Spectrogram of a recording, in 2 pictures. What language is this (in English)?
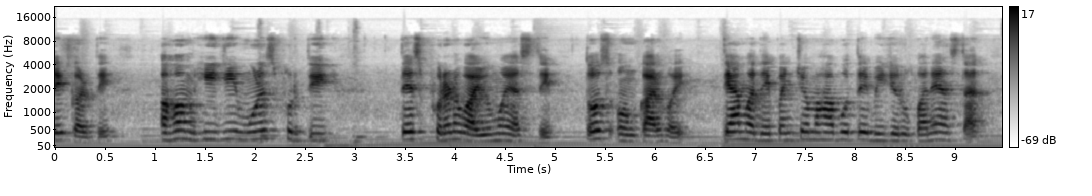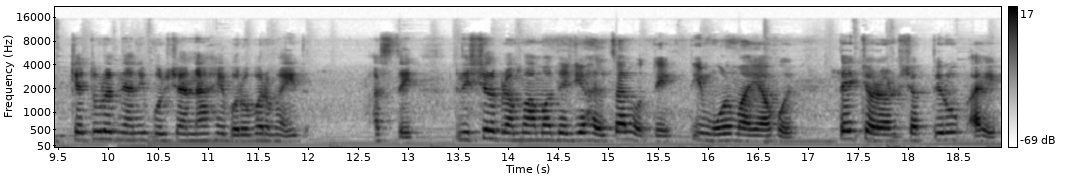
Marathi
